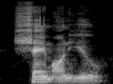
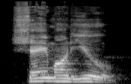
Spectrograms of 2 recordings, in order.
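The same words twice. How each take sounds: First: Said in the usual way. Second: Slow it right down and drive Shame home; slow emphatic rebuke. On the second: Real, not acted. Activist condemning online deniers, slow heavy emphatic rebuke. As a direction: Shame on you. drawn out slowly, each word hammered. Repeats condemnation, second time harder.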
